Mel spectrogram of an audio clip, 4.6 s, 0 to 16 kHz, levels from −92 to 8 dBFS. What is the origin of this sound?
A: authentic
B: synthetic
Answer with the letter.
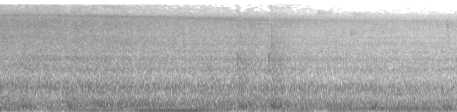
A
